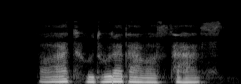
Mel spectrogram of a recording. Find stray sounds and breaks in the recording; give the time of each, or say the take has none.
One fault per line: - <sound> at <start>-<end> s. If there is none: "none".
none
